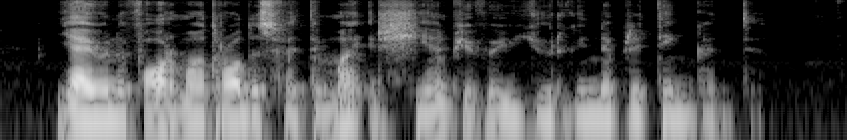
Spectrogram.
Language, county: Lithuanian, Vilnius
